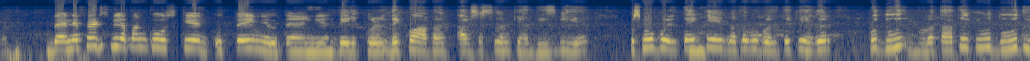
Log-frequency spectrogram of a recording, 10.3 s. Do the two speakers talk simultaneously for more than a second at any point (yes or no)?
no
